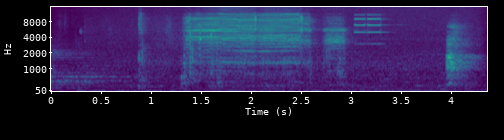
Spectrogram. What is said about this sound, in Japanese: 閉まっていますになりました。はい。そして今何か動きました。はい。ということで、このスマホでボタンを押すと、鍵が自動的に閉まるっていう、これがスマートロックになってます。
